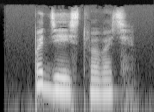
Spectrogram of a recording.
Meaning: to affect, to have an effect on
- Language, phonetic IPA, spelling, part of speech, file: Russian, [pɐˈdʲejstvəvətʲ], подействовать, verb, Ru-подействовать.ogg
